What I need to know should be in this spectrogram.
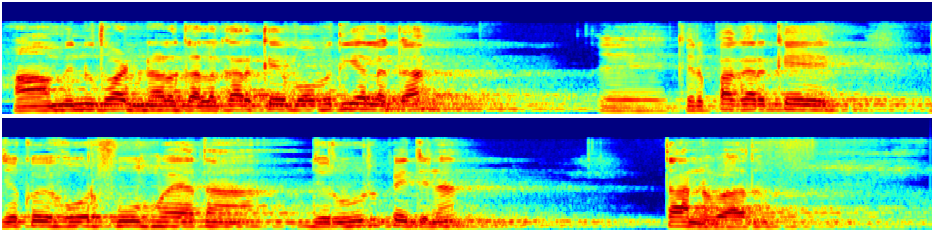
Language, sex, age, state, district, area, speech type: Punjabi, male, 45-60, Punjab, Shaheed Bhagat Singh Nagar, urban, spontaneous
